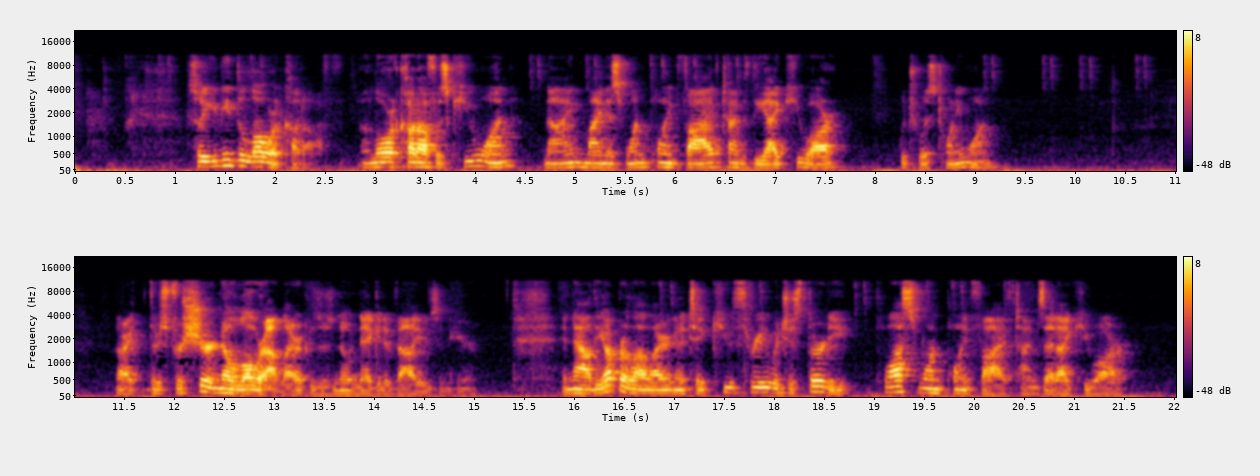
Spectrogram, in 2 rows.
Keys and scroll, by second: 6.4-7.1 typing, 17.6-18.4 typing.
